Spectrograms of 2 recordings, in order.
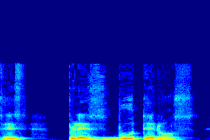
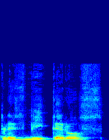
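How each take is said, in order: First: The second vowel sounds like 'oo'. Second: The second vowel sounds like 'ee'.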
